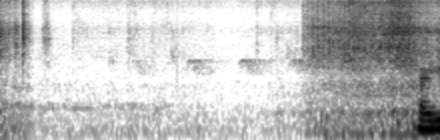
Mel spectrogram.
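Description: Near silence with a few faint, short bird chirps about halfway through, then a steady background hiss that comes in near the end.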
